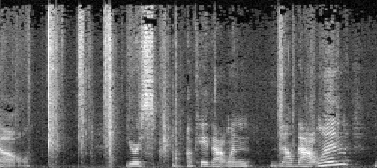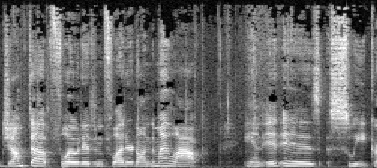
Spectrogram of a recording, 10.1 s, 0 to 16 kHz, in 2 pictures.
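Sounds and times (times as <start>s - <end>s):
tarot cards being shuffled for a reading: 0.6s - 2.5s
speech: 1.7s - 10.0s.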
